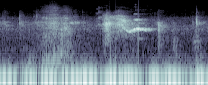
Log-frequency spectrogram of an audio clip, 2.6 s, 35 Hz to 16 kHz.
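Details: Female pet Timneh African grey parrot, recorded in 2012, produces harsh, noisy screeching bursts with a brief whistled tone in the middle, repeated across nearly three seconds.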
